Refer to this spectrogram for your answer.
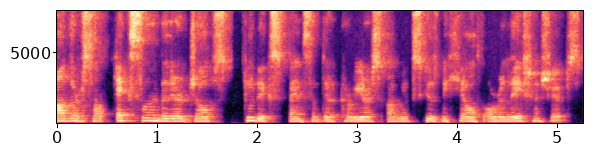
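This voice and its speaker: A woman with a non-native accent talks at a fairly quick pace in a fairly low pitch, her tone dark and mellow and her intonation fairly even. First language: not English. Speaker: author and life coach. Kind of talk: podcast interview. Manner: hesitant fillers.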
